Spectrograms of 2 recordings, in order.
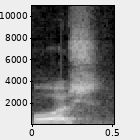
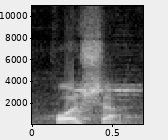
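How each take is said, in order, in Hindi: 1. इस शब्द का अंत सादे 'sh' ध्वनि से होता है। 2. इस शब्द का अंत 'ah' स्वर से होता है। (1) "नॉर्मली पढ़ते हैं पोर्श" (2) "सही प्रोनाउंसिएशन है पोर्शा"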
